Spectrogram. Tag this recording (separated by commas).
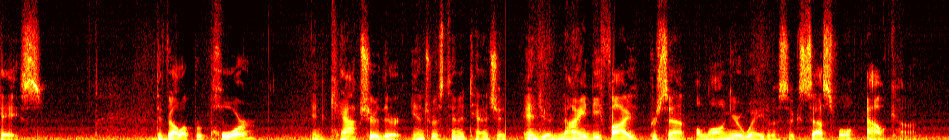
Speech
